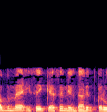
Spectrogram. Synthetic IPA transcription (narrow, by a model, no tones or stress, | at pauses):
ɐbmɛ̃ːʔɪsekɛːsenɪɾd̪ʱaːɾɪt̪kɐɾũ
